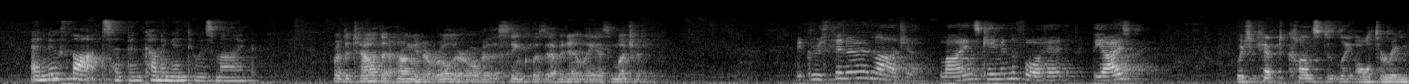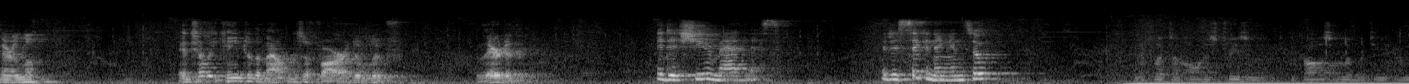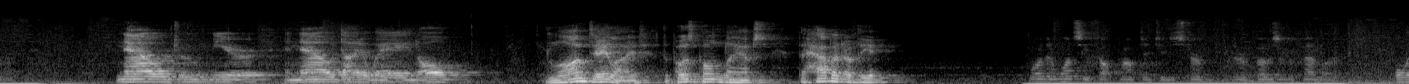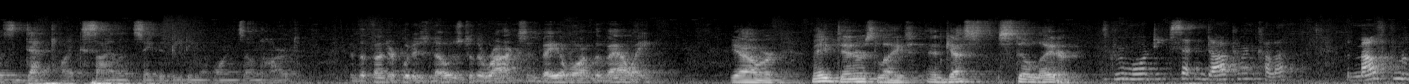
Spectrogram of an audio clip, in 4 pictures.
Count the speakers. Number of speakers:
9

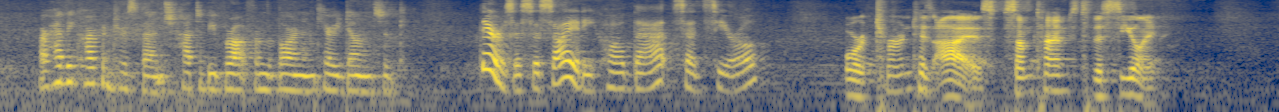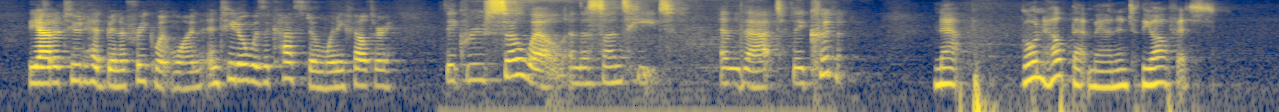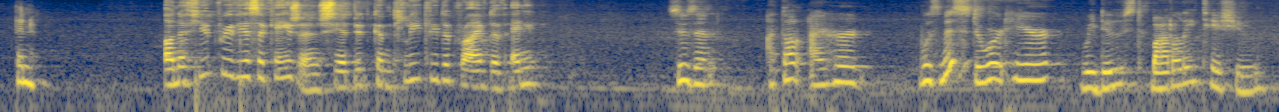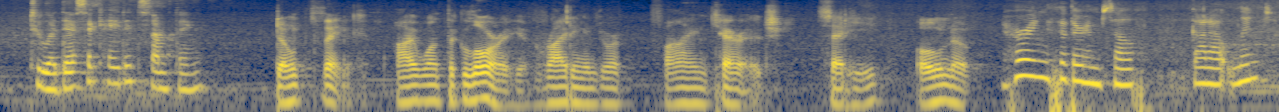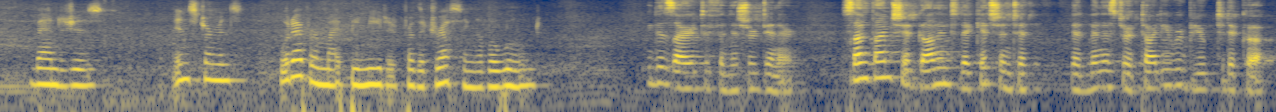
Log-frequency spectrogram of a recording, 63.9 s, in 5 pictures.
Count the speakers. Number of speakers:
10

